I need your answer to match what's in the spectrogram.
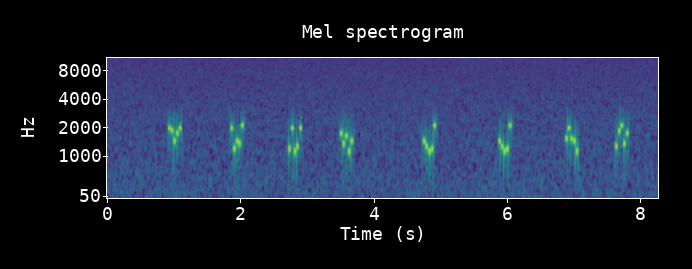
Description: Five-tone selective call (EEA), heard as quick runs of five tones, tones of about 40 ms. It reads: 09580 02544 20130 84715 53122 53122 60651 39948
